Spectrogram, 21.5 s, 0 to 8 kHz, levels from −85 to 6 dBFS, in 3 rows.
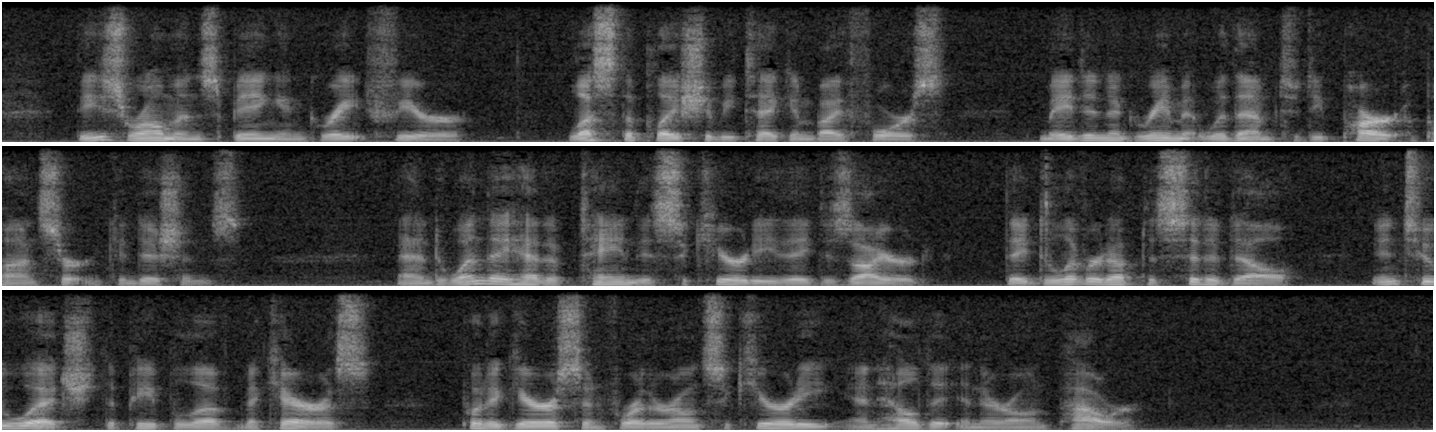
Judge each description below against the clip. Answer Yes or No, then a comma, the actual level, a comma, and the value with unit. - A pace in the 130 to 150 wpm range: No, average, 160 wpm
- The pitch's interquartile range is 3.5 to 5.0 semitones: Yes, average, 3.9 semitones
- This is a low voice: Yes, low, 105 Hz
